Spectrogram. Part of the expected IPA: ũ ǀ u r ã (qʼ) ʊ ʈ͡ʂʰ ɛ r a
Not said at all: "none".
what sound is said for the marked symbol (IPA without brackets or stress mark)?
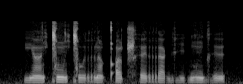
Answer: qʼ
